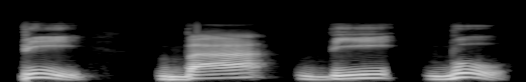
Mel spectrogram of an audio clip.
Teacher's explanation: Huruf ba itu intibaqu syafatain yang merapatkan kedua bibir kita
